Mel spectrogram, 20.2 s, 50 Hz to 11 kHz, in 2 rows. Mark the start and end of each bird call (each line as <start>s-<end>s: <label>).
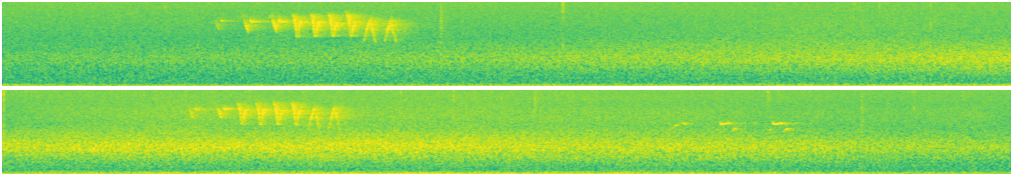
2.0s-4.1s: Northern Waterthrush (Parkesia noveboracensis)
11.7s-13.7s: Northern Waterthrush (Parkesia noveboracensis)
16.6s-18.1s: American Robin (Turdus migratorius)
